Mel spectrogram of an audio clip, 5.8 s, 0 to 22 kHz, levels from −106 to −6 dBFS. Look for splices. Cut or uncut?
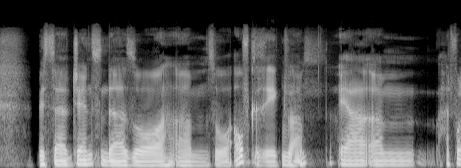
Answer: uncut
